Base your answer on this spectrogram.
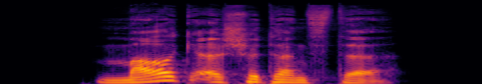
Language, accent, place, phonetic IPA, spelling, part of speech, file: German, Germany, Berlin, [ˈmaʁkɛɐ̯ˌʃʏtɐnt͡stə], markerschütterndste, adjective, De-markerschütterndste.ogg
- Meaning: inflection of markerschütternd: 1. strong/mixed nominative/accusative feminine singular superlative degree 2. strong nominative/accusative plural superlative degree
